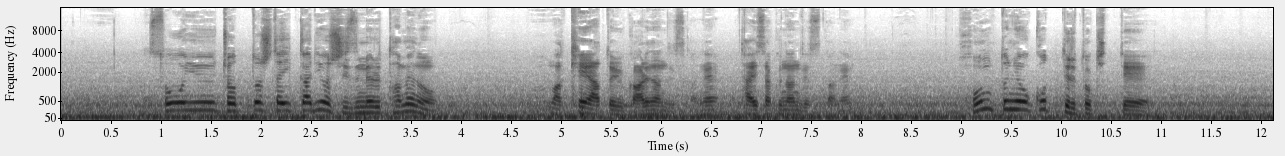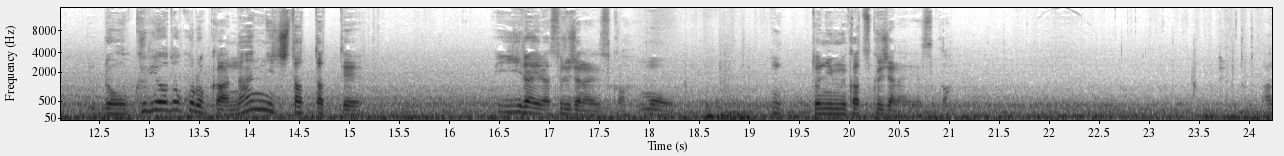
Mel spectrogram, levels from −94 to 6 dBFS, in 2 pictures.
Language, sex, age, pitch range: Japanese, male, 30-49, 75-95 Hz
